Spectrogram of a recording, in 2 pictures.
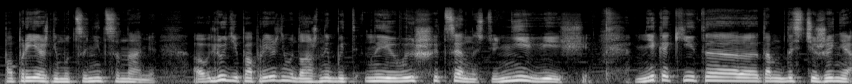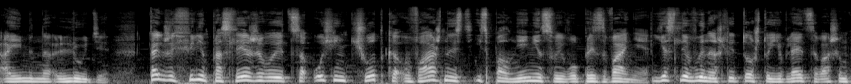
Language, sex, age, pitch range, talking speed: Russian, male, 20-39, 135-170 Hz, 125 wpm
